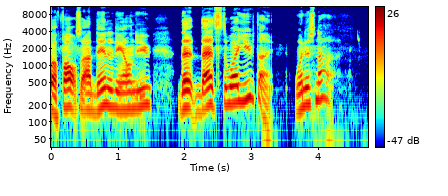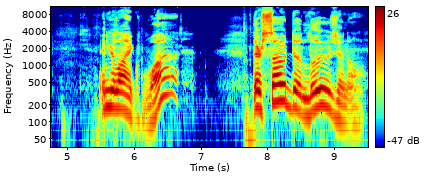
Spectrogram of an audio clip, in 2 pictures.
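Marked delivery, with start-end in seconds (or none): 6.1-6.7 incredulous what. Acted. Acting out disbelief at society.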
